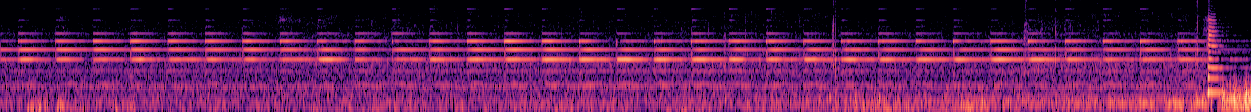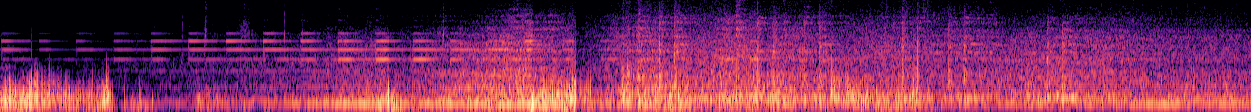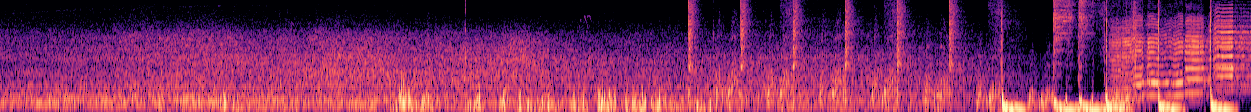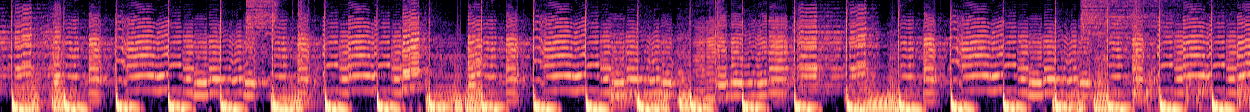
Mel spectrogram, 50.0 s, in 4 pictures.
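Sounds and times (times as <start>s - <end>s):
level crossing bells ringing: 0.0s - 18.8s, 36.1s - 41.0s
diesel train engine humming: 6.8s - 50.0s
train rumble: 6.8s - 50.0s.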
